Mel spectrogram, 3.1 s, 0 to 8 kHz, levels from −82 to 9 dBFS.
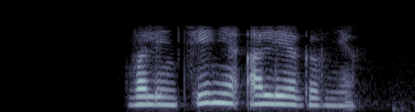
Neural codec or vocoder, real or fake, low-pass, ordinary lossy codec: none; real; 7.2 kHz; AAC, 16 kbps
